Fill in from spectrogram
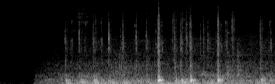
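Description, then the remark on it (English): Rapid clicking of computer keys as workers type at computers in FEMA's statewide headquarters in Research Triangle Park, North Carolina, during the Hurricane Florence recovery: a dense irregular patter of keystrokes with a few sharper, louder taps standing out, continuing steadily after a brief silent start. No voices are heard. “Inside FEMA's statewide HQ, workers in khakis, collared shirts, and ID badges typed away at computers and worked phones.”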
